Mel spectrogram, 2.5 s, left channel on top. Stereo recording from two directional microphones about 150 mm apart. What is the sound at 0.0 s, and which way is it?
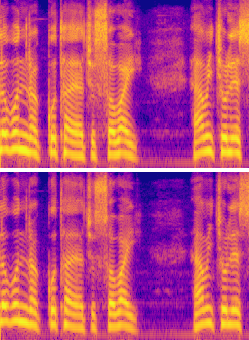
Speech, 15° left (ahead or behind).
